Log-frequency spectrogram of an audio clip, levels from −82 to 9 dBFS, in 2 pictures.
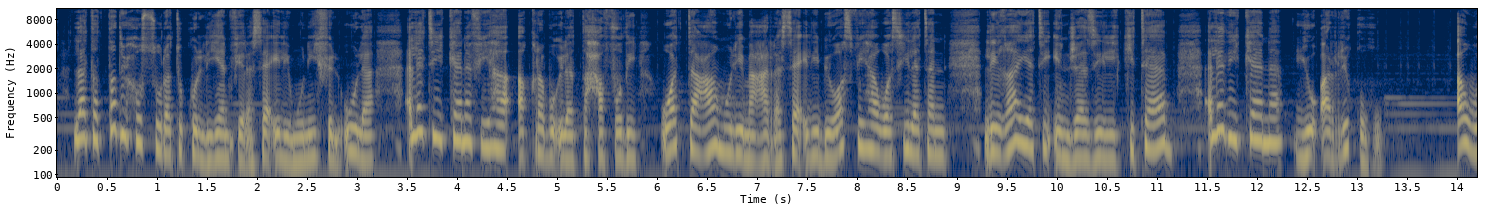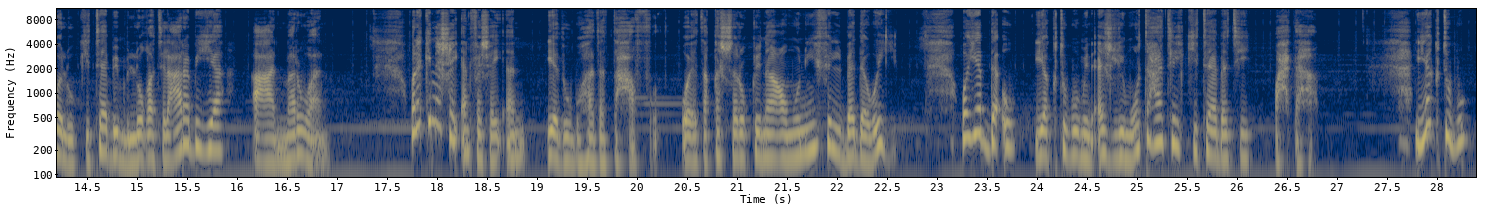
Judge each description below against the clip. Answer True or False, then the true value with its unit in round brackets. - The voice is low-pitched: False (170 Hz)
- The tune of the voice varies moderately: False (6.1 semitones)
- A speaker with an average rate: True (105 wpm)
